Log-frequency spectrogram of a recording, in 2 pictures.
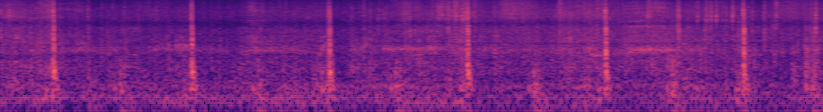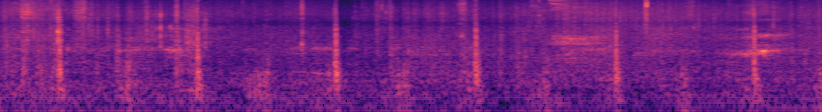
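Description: Inside a slowly moving car in the rain: a low steady engine and road rumble with irregular taps of raindrops on the body and glass. A stronger soft knock recurs about every second and a half.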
